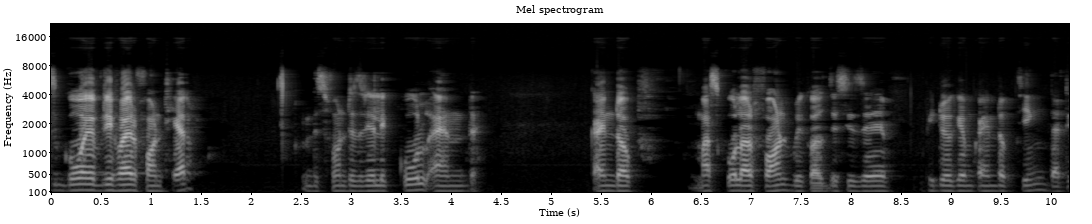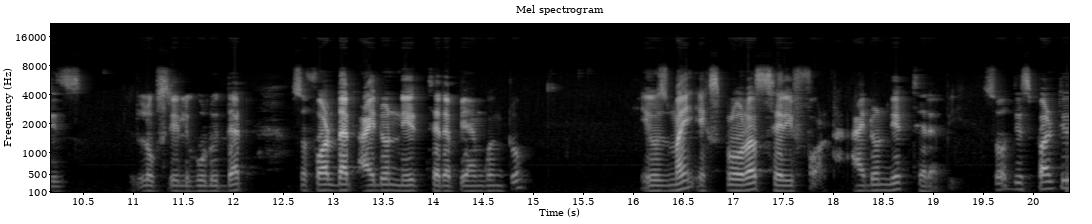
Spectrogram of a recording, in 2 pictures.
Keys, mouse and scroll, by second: 0.5 click, 1.6 alt+scroll up 1, 6.3-6.8 scroll down 1, 6.8 click, 8.8 alt+scroll down 1, 10.1 click, 15.4-19.0 drag, 20.2-20.3 alt+scroll up 1.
